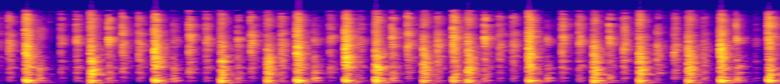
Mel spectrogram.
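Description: Tap dance heel, paddle and roll steps make a fast, unbroken run of crisp taps. The rhythm is steady and driving, with many evenly spaced hits and no voices.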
